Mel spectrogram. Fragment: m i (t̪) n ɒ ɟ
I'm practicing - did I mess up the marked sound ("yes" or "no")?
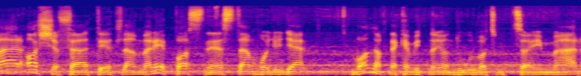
no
